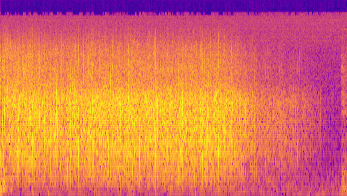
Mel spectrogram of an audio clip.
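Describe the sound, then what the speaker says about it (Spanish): Sustained applause from a conference audience greeting a delegation of the Madres de Plaza de Mayo: dense, steady clapping that holds for about five seconds, then thins and fades toward the end. "pido para ellas un aplauso"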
